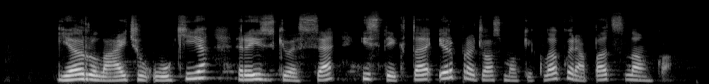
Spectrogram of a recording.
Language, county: Lithuanian, Vilnius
